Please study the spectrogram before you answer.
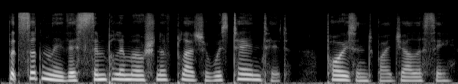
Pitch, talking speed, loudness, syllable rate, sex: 200 Hz, 155 wpm, -18 LUFS, 5.9 syllables/s, female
